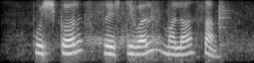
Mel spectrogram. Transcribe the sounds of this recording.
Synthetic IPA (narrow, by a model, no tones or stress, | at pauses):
puɕkəɾfesʈiʋəlməlasãŋɡ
